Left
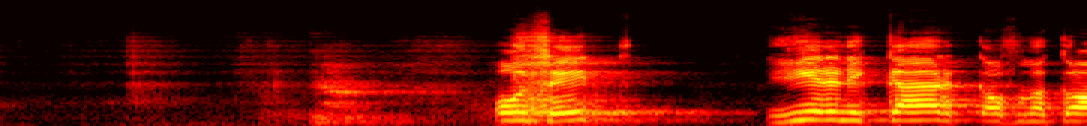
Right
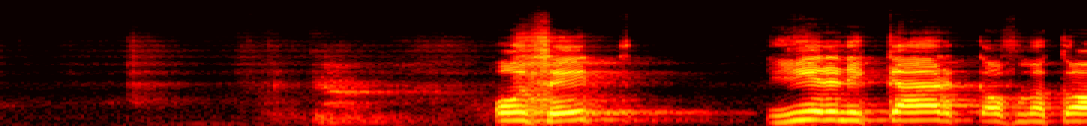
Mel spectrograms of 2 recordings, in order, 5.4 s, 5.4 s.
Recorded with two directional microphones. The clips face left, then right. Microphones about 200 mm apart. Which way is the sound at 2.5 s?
30° right (ahead or behind).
